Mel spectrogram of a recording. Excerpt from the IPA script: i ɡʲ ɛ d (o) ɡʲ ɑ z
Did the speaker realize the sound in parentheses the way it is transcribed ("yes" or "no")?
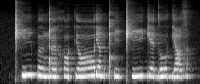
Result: yes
